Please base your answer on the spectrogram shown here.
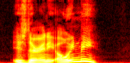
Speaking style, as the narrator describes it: He asked anxiously

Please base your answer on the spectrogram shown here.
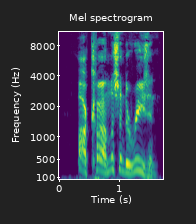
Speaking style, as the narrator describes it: Kelly pleaded

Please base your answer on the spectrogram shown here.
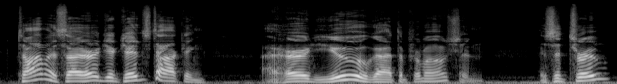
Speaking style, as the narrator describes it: exclaimed

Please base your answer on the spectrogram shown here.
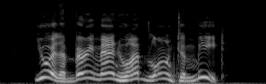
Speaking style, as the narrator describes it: cried the little fellow

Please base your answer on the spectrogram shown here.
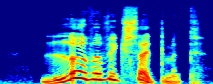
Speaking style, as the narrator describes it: he murmured

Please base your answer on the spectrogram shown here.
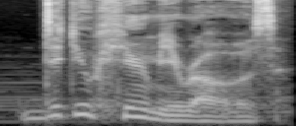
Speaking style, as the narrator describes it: he shouts

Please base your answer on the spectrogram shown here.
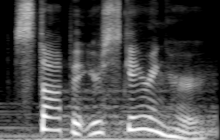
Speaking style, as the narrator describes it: Margaret exclaimed

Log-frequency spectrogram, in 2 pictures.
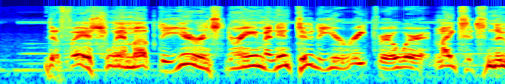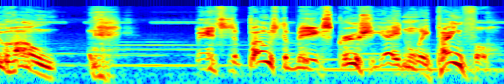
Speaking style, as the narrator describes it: I wheezed

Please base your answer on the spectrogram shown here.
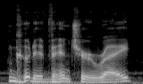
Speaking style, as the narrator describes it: He said punctuating the words with nervous laughter

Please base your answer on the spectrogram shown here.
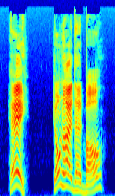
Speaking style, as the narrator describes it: yelled in his piercing tenor

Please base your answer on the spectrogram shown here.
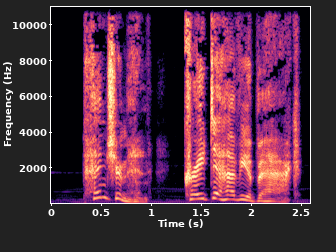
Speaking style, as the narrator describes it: he basically shouted

